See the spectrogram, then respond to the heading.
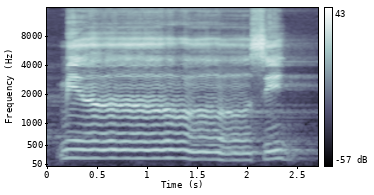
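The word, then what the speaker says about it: مِنْ سِجِّيلٍ: Disamarkan antara bunyi nun dan sin. Artinya bukan berbunyi nun, bukan berbunyi sin, tapi samar di antara kedua-duanya. Contohnya min sijil. Jangan dibaca min sijil, itu tidak ikhfa.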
